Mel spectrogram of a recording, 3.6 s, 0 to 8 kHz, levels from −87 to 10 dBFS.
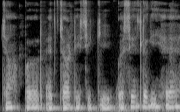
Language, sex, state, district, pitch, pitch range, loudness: Hindi, male, Himachal Pradesh, Shimla, 130 Hz, 115-145 Hz, -18 LUFS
